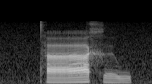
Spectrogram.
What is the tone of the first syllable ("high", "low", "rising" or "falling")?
rising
